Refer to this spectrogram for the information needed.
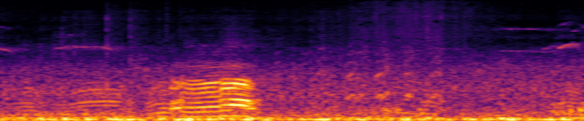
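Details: A common moorhen gives one short, throaty croak lasting about half a second, over a steady low rumble.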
